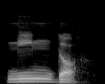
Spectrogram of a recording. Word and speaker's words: Inindo: Inindo. – I was trying to avoid Asian accents in this episode. Thank you very much. – It's not an Asian accent if you're pronouncing the Japanese word.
